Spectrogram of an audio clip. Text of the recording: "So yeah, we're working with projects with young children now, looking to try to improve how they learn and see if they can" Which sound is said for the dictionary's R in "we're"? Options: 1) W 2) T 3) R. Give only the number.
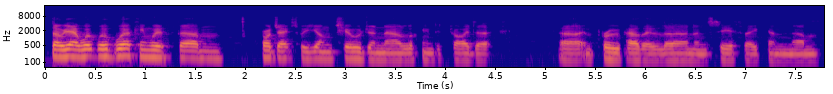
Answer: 1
